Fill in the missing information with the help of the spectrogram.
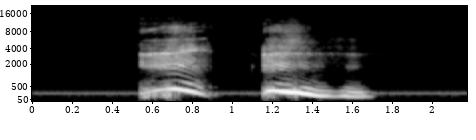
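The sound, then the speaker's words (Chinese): A person clears their throat twice, two short voiced "ahem"-like bursts with a falling then rising pitch, the second a little longer, over a faint steady low hum, for the story character Afo clearing his throat. “阿佛清了清嗓子。”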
